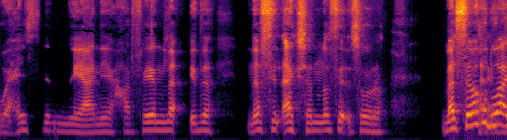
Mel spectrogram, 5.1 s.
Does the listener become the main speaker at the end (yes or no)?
no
